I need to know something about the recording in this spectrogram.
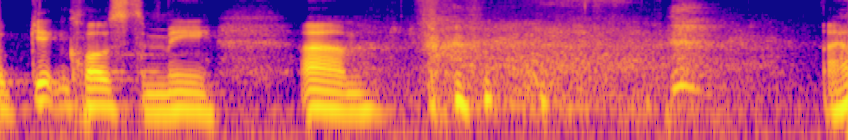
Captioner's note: congregation laughing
